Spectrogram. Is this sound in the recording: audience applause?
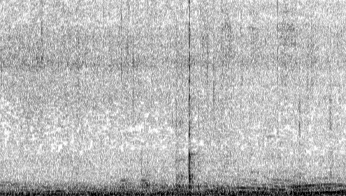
no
